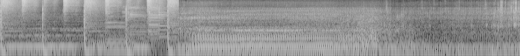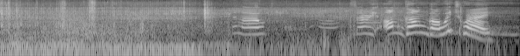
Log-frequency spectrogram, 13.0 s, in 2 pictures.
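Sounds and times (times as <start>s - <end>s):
music: 0.0s - 2.3s
motorcycle engine running: 0.0s - 11.5s.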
